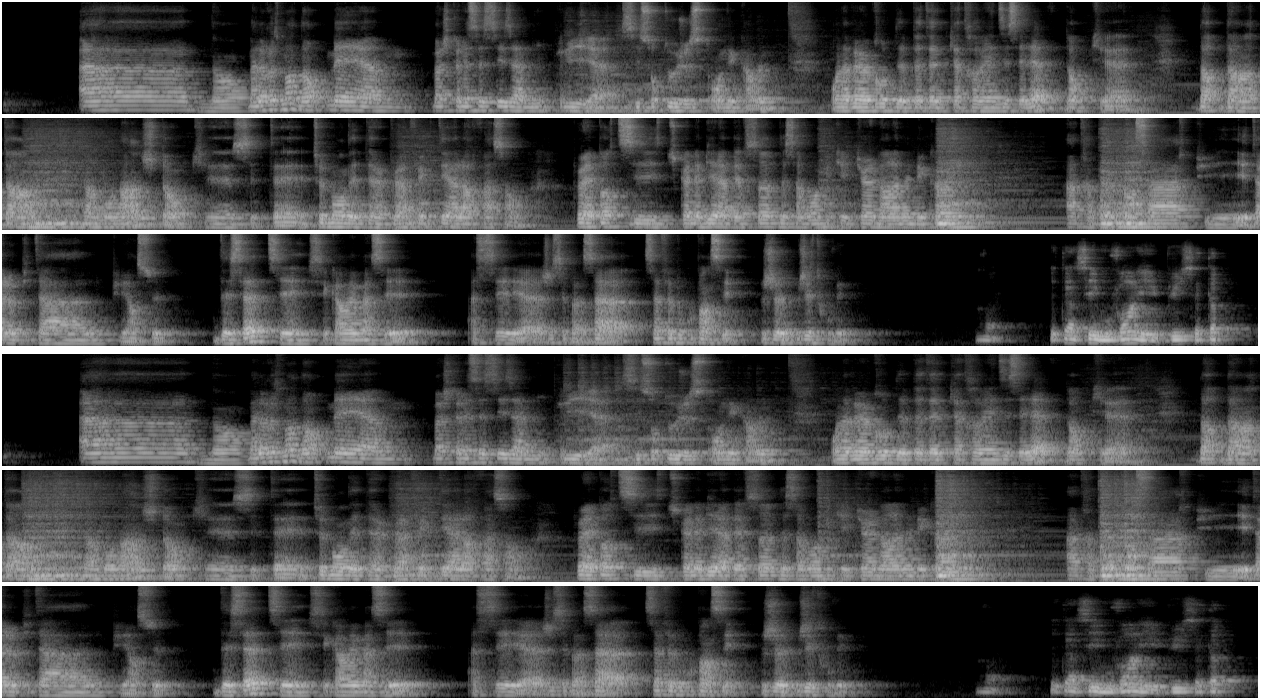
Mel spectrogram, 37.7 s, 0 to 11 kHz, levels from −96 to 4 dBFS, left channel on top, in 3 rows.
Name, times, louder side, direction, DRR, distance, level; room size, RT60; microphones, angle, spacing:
voice 1, 0.8-13.0 13.4-17.8 18.3-22.3 23.2-26.7 27.3-29.3 29.8-32.5 32.7-33.6, left 1 dB, 30° left, -1 dB, 0.6 m, -31 dB
sound 1, 5.5-7.6 8.0-8.3 10.9-11.4 11.9-12.0 12.8-14.8 16.4-17.9 20.7-23.2 23.5-24.4, equal, 65° right, 0.9 m, -35 dB
voice 2, 35.6-37.3, left 3 dB, 80° left, 6 dB, 0.3 m, -30 dB
5.8 x 2.7 x 2.4 m, 0.80 s
head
